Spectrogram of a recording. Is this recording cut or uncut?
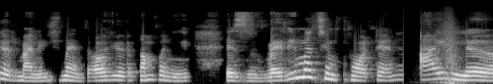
cut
